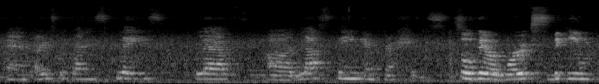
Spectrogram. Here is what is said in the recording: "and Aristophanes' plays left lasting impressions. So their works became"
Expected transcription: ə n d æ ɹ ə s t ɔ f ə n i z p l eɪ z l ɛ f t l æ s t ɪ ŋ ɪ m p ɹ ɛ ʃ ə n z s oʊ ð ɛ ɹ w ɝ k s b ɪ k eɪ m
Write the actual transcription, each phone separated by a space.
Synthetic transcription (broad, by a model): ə n d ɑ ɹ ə s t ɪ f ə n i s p l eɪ s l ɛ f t l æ s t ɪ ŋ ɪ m p ɹ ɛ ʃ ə n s s oʊ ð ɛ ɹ w ɝ k s b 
